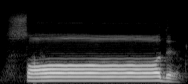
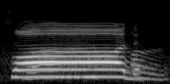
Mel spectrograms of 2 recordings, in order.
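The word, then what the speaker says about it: ص: আসবে ঠিক আছে সদ সদ সদের উচ্চারণটা অনেকটা সিনের মতই কিন্তু সদের উচ্চারণটা এটার সিফাত ভিন্ন।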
